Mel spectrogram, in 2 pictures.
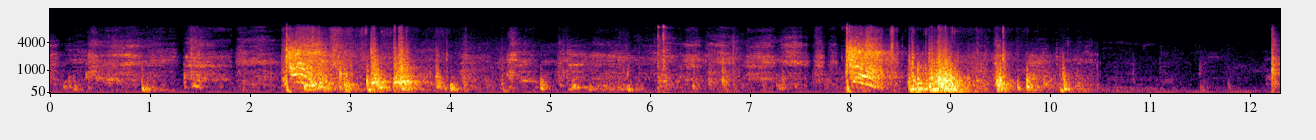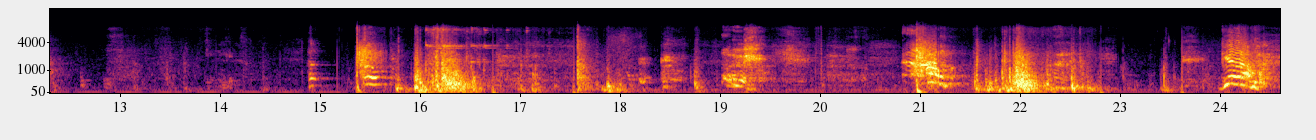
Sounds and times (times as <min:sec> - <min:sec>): Speech: 0:13.8 - 0:15.7, 0:24.0 - 0:24.6.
